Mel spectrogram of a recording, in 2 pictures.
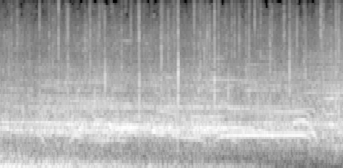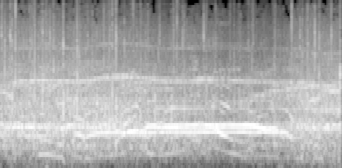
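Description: A crowd of young women screams and cheers loudly close by.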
